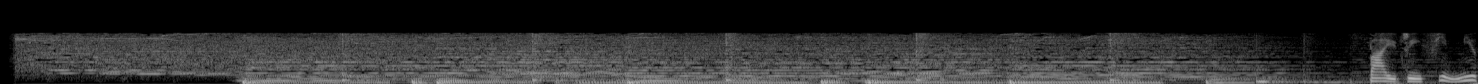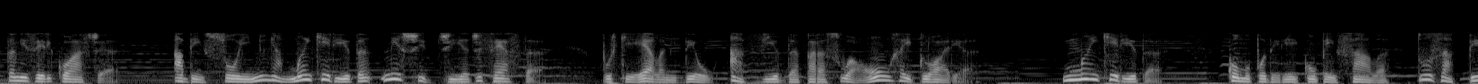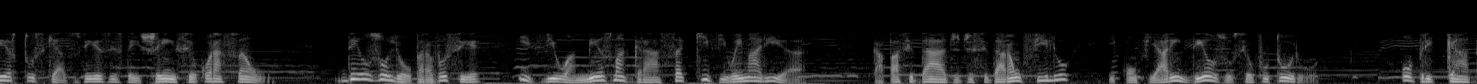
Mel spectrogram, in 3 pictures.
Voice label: Mãe Feminino; Aniversários; ANIV. Evangelico

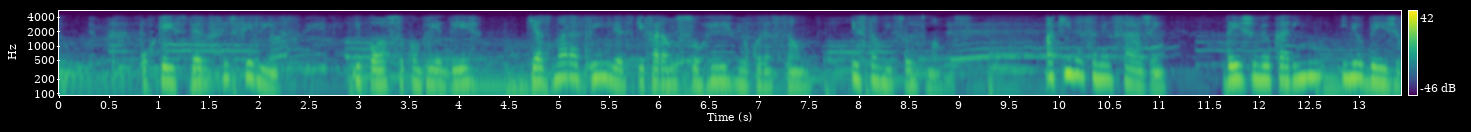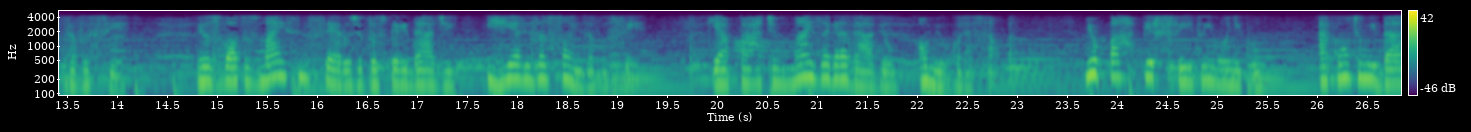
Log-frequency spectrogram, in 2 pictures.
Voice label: ANO NOVO ROMANTIC. F; Telemensagens; Natal e Ano novo; fem

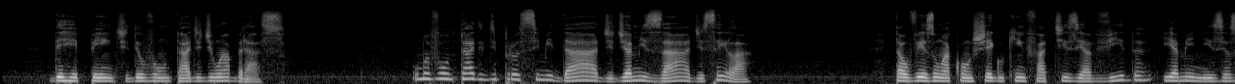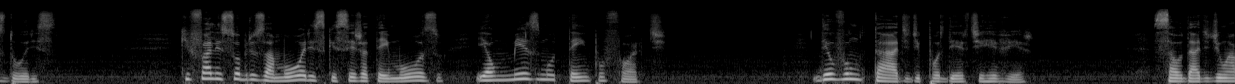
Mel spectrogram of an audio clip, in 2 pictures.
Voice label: DIA DO AMIGO (SAUDADES) F; Datas Mistas; Telemensagens 2017

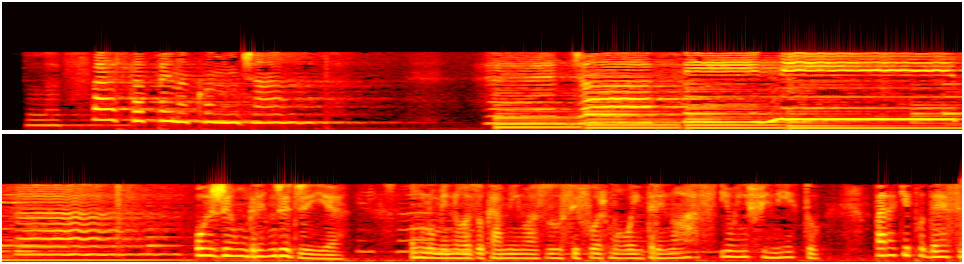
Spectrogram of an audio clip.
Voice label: Mensagem de Fé f, Telemensagens Gospel fem; Telemensagens 2017

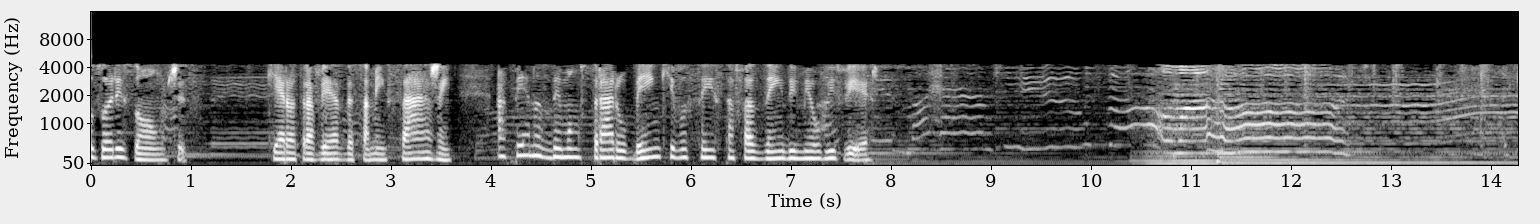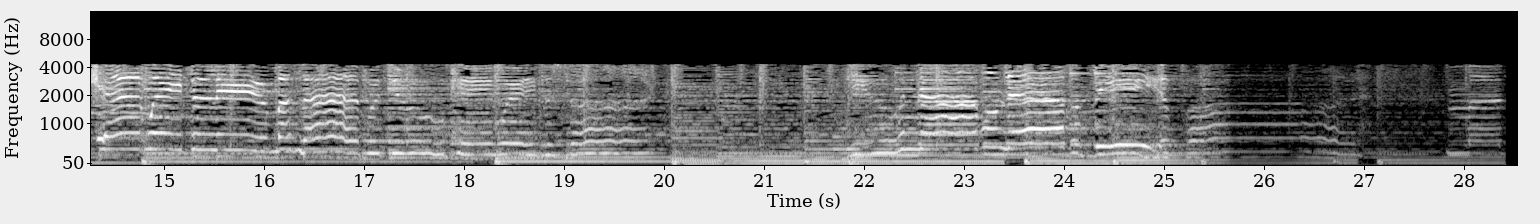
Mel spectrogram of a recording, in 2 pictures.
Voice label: INICIO DE NAMORO, fem; Telemensagens; Telemensagens 2017

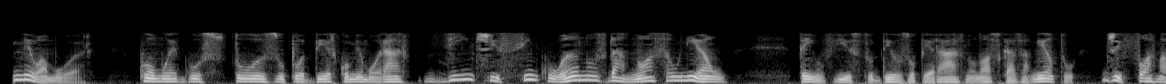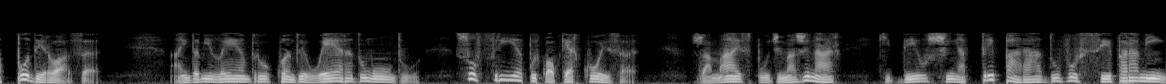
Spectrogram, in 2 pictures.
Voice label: BODAS DE PRATA (F), Evangelico; Telemensagens 2017

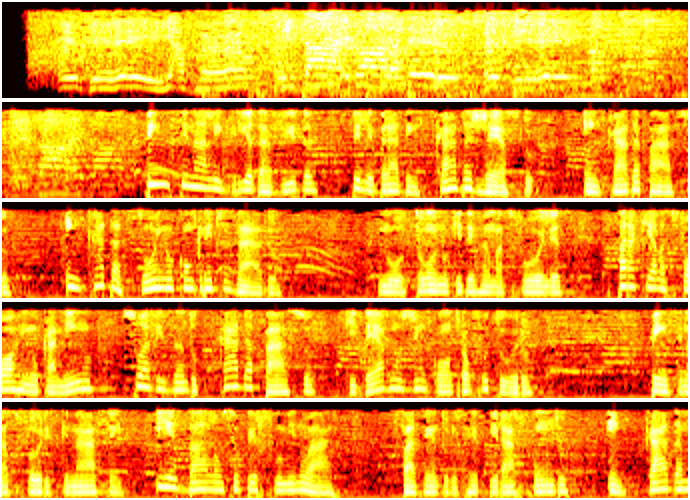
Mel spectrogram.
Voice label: Reflexão, fem; Telemensagens; Telemensagens 2017

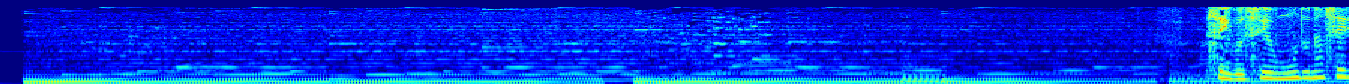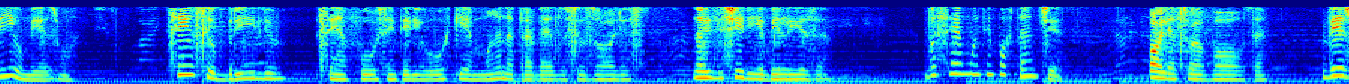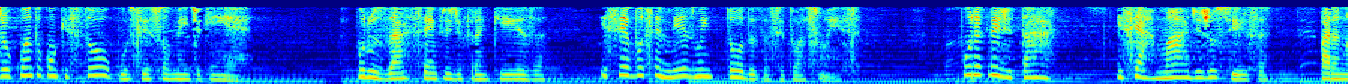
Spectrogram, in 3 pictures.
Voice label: Aniversário Tio Feminino

